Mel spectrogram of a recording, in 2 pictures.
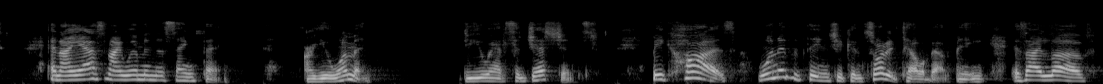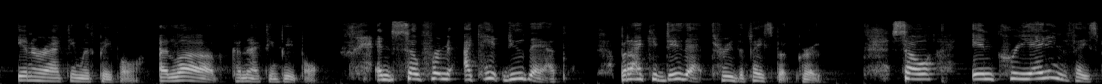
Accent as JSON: {"language": "English", "region": "Texas", "country": "United States", "said": "I'm from Texas"}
